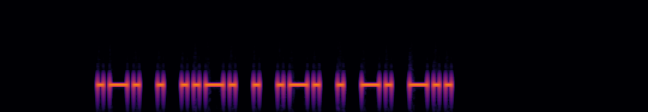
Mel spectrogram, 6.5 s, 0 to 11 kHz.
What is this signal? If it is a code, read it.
Morse code, heard as a keyed tone, about 20 wpm, 700 Hz. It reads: REFEREND
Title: Build A Word - 4 Letters At A Time - 10-Letter Words - 20wpm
